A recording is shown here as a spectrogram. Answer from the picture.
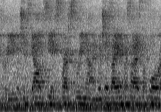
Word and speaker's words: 999: which is Galaxy Express 39, which, as I emphasized before, I know it looks like 999. It's pronounced 39.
